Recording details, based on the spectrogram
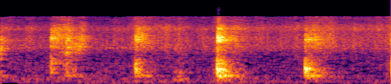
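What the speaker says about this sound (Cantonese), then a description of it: "佢不斷咁樣旋轉住隻鑊鏟係咩事咧？" A wok spatula stirs fried rice in a wok, making five evenly spaced, sharp scraping strokes about every half second over a faint background sizzle.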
